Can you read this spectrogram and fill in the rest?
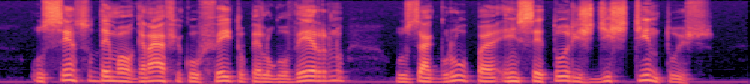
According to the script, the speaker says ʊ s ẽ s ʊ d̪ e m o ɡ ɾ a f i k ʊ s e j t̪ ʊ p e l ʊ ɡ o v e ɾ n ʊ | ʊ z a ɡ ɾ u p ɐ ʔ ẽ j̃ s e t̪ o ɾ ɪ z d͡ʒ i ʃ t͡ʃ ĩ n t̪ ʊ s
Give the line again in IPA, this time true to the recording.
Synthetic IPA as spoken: ʊ s ẽ s ʊ d̪ e m o ɡ ɾ a f i k ʊ f e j t̪ ʊ p e l ʊ ɡ o v e ɾ n ʊ | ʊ z a ɡ ɾ u p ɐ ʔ ẽ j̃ s e t̪ o ɾ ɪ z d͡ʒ i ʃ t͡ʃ ĩ n t̪ ʊ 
